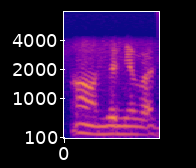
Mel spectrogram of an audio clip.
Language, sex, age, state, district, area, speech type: Kannada, female, 30-45, Karnataka, Tumkur, rural, conversation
